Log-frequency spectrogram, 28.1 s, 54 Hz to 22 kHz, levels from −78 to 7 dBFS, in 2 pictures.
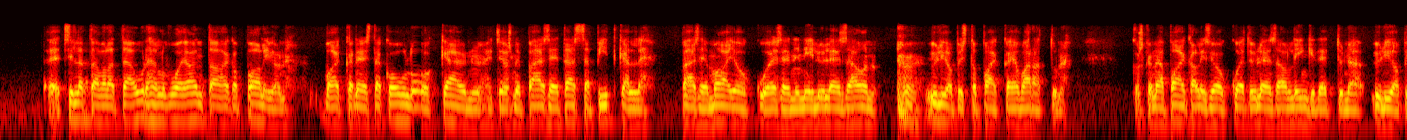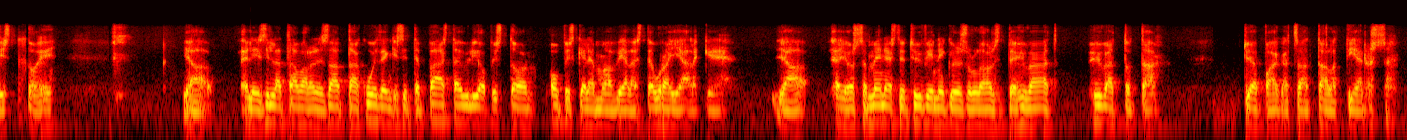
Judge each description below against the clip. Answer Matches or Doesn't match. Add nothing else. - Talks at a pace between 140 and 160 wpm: Matches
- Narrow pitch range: Matches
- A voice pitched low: Matches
